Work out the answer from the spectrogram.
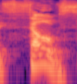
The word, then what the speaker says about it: Thoth: Thoth, he kept on he kept on mentioning it.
